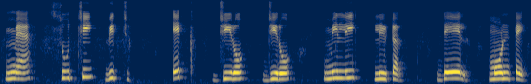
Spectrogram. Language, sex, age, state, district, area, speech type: Punjabi, female, 45-60, Punjab, Fazilka, rural, read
